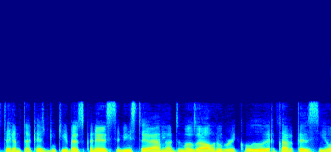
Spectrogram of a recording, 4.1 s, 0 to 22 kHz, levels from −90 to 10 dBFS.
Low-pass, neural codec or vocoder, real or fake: 7.2 kHz; codec, 16 kHz, 0.5 kbps, FreqCodec, larger model; fake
